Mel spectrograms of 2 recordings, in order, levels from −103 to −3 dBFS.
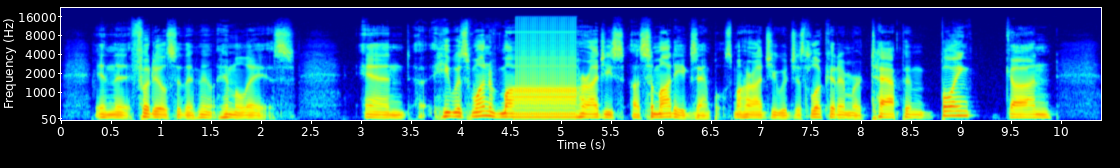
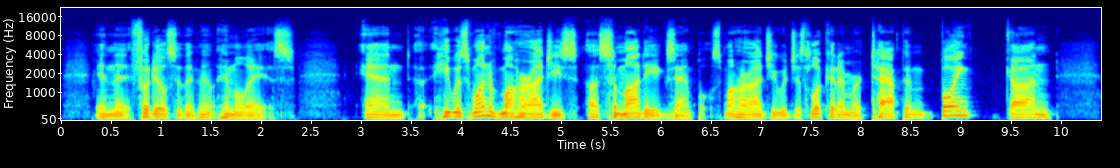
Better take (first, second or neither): second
